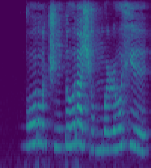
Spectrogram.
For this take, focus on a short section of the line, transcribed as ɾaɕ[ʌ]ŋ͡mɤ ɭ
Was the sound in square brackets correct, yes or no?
no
